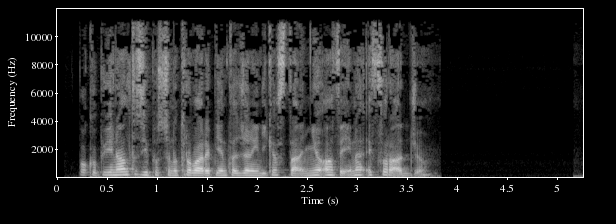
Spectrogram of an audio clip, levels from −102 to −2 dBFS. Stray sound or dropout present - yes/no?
no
